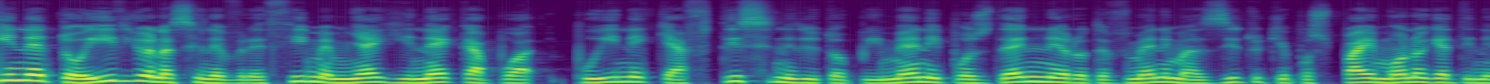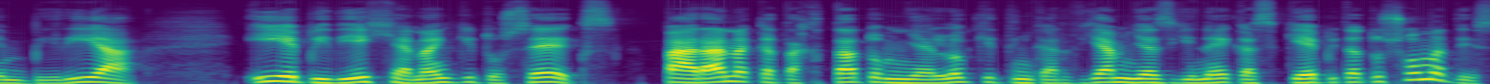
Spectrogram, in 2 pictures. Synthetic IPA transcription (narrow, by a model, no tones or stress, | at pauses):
ine̞t̪o̞iðʝo̞nɐsine̞vɾe̞θime̞mɲɐʝine̞kɐ | puine̞ce̞ɐft̪isiniðit̪o̞piːme̞nipo̞zðe̞nineeɾo̞t̪e̞vme̞nimɐzit̪uce̞po̞spɐjimo̞no̞ʝɐt̪ine̞mbiɾiɐ | ie̞piðie̞çiɐnɐɲɟit̪o̞se̞ks | pɐɾɐnɐkɐt̪ɐxt̪ɐt̪o̞mɲɐlo̞ce̞t̪iŋɡɐɾðjɐmɲɐzʝine̞kɐsce̞pit̪ɐt̪oso̞mɐt̪is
